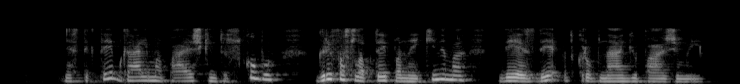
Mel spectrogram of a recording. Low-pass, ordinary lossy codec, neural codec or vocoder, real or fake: 5.4 kHz; MP3, 32 kbps; none; real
